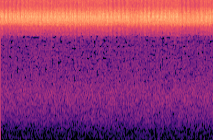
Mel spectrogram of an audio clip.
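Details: A nighttime summer forest filled with cricket chirping: an unbroken high, thin trill with a rapid flutter, even in volume from start to end, with no background noise.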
